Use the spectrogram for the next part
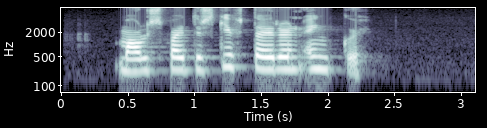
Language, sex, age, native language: Icelandic, female, 20-29, Icelandic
